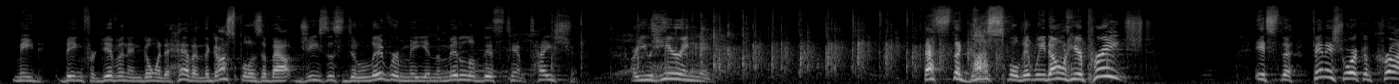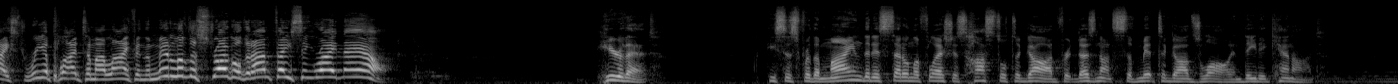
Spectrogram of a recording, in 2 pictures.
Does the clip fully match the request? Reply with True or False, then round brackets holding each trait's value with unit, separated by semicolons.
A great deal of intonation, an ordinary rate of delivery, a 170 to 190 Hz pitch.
True (7.9 semitones; 175 wpm; 185 Hz)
